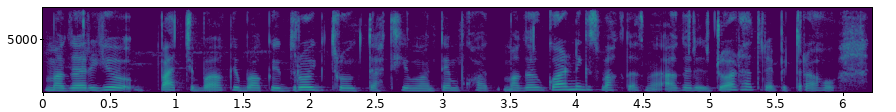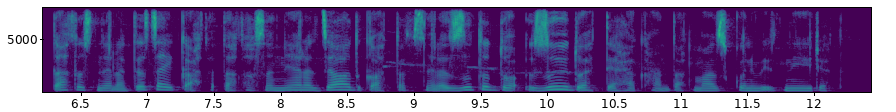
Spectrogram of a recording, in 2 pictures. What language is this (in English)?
Kashmiri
